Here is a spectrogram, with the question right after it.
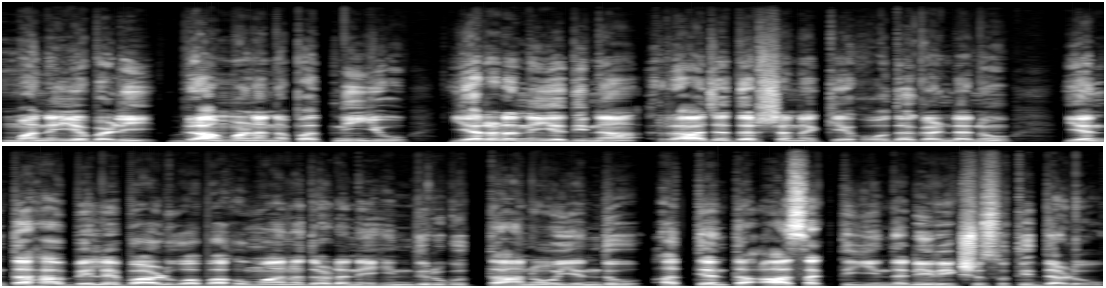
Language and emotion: Kannada, neutral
